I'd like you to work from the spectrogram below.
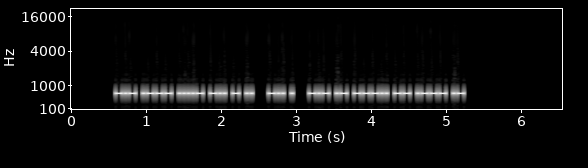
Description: Morse code, heard as a keyed tone, about 40 wpm, 700 Hz. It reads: KJ4DTI DE KA8MJA
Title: USA Callsign DE Callsign 40wpm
